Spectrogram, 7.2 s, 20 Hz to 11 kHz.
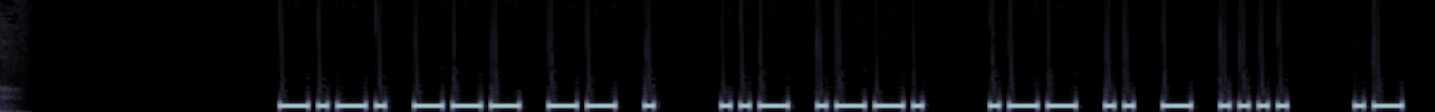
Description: Morse code, heard as a keyed tone, about 25 wpm, 700 Hz. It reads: COME UP WITH A
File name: practice / 25wpm / Sentences with 3-Word Phrases - 25wpm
